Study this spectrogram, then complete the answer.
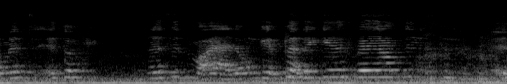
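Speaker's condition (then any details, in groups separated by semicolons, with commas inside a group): Cerebral palsy; spastic quadriplegia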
